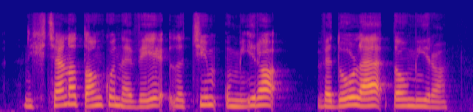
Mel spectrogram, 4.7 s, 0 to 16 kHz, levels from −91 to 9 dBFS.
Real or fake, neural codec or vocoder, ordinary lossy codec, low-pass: fake; vocoder, 22.05 kHz, 80 mel bands, WaveNeXt; none; 9.9 kHz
